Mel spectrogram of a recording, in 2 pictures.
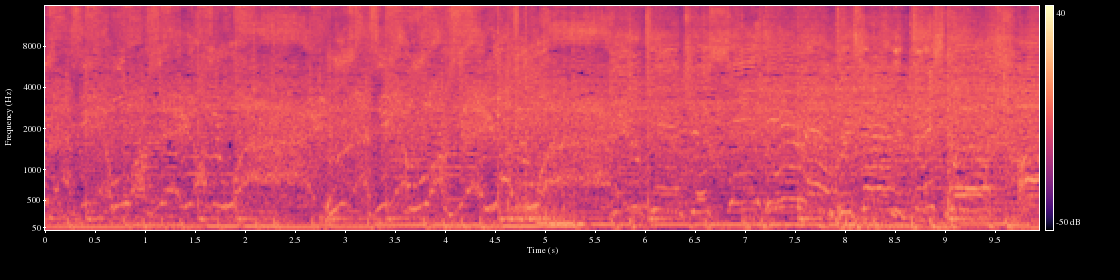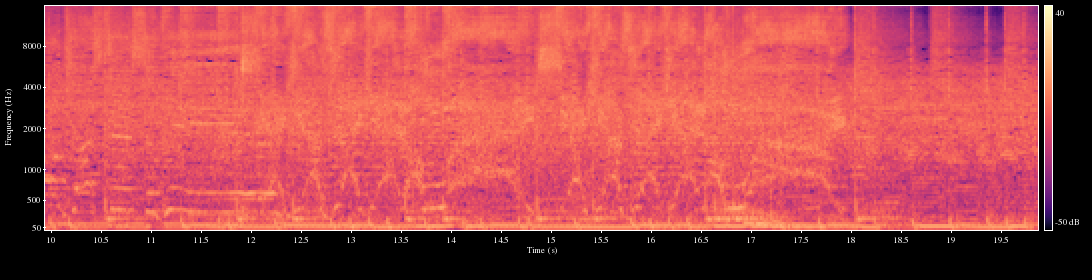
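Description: A loud, dense rock band track with heavy distorted guitars, pounding low end and harsh screamed vocals, playing continuously at full intensity for the whole stretch.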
